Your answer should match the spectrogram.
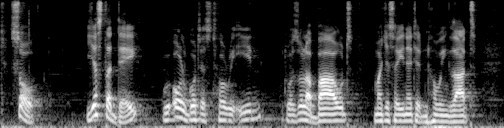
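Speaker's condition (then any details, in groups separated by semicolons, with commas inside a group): No condition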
